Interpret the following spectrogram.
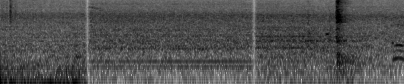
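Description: Low rumble of a moving cable trolley heard from inside its cabin, cutting off abruptly under a second in. After that only a faint steady hiss with a faint hum, and a brief short sound near the end.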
